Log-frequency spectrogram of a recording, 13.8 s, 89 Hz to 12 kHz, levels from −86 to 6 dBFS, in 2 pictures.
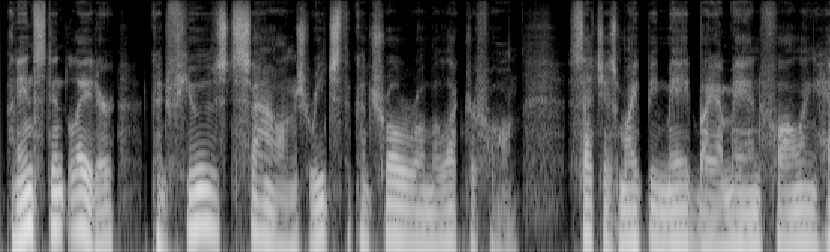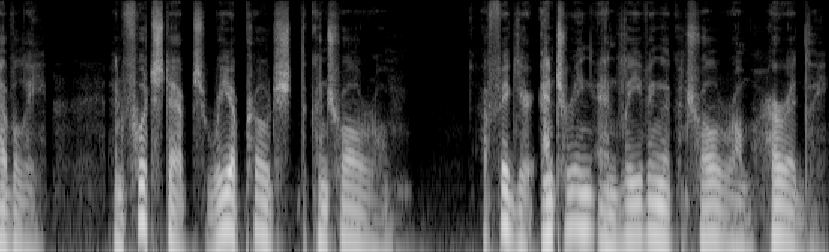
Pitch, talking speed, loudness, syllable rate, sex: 100 Hz, 150 wpm, -19 LUFS, 5.1 syllables/s, male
